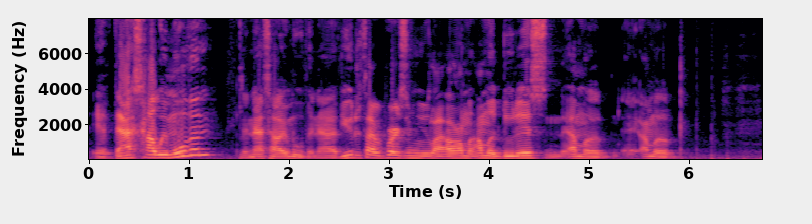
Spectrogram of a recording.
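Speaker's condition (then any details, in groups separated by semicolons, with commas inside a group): No condition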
